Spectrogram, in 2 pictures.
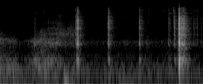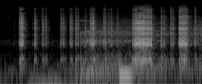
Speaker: can hear it. I'm not pressing too hard. You don't need to press too hard. Not going too quick.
